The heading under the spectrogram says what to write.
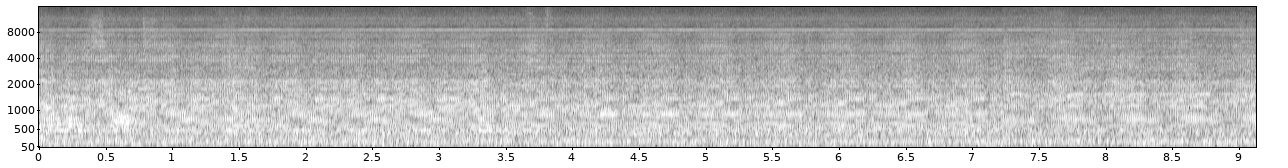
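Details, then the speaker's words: Old boiler with circulator installed upside down: steady mechanical roar with thin high whine, "pump whine" from the circulator pump motor lacking oil; owner says it always made that noise; fix is oiling the motor. "this would be a circle is turned around oiled this motor that pump wine is like it's that it's like it's stopping for oil that's what that's about"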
